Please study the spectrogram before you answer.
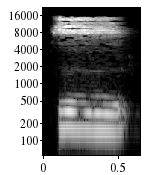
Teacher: And with the Z, your tongue's gonna be in about the same position where it ends for that A. Air just keeps moving out for the Z. Voice box is on and moving.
